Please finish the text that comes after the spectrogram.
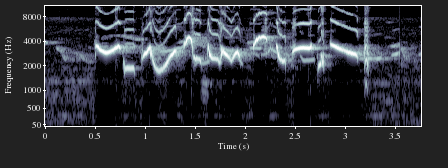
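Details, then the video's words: Oriental magpie-robin song played to stimulate caged birds: loud, clear, rapidly looping whistles, each note swooping up and down, delivered in a lively run of around a dozen notes before a brief click. "pancingan Kacer"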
